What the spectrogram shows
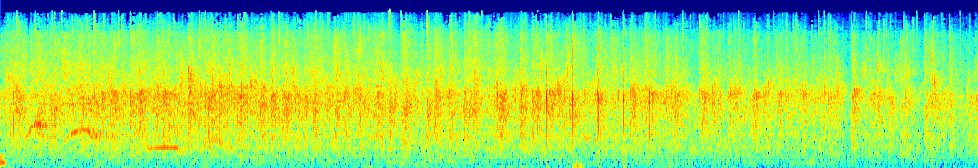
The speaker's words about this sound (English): Let's have another round of applause for Andrew Norman.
